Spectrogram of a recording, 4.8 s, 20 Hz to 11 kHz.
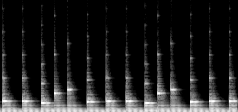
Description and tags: Some recordings using my modular synth (with Mungo W0 in the core)
Analog, Synth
